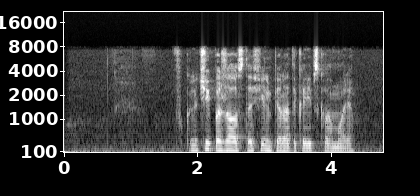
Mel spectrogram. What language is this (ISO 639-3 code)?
rus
